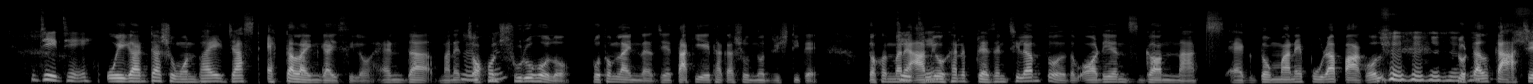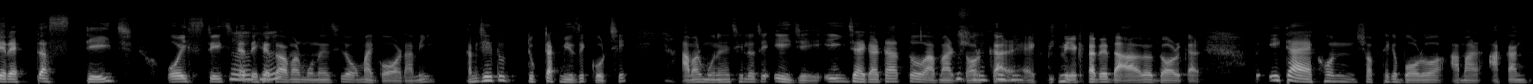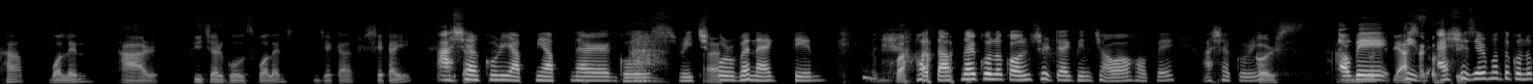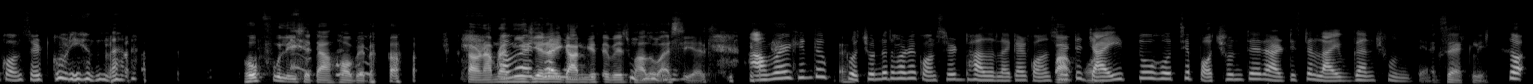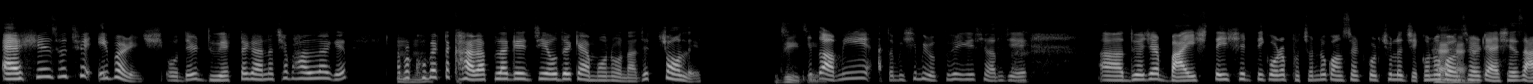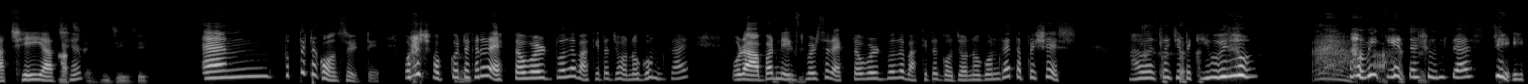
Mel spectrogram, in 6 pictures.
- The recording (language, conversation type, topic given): Bengali, unstructured, আপনার জীবনের সবচেয়ে বড় আকাঙ্ক্ষা কী?
- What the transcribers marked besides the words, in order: tapping; chuckle; in English: "অডিয়েন্স গান নাটস"; chuckle; laughing while speaking: "একদিন এখানে দাঁড়ানো দরকার"; chuckle; laughing while speaking: "বাহ!"; chuckle; "Ashes" said as "অ্যাশেজ"; laughing while speaking: "করিয়েন না। আমার জানেন?"; laugh; chuckle; laughing while speaking: "হবে না"; laughing while speaking: "ভালোবাসি আরকি"; chuckle; other noise; in English: "আই ওয়াজ লাইক"; chuckle; laughing while speaking: "হইল? আমি কি এটা শুনতে আসছি?"; laughing while speaking: "আচ্ছা"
